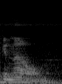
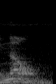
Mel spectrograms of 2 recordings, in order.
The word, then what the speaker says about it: gnome: simply say nosis um we don't say gnome um those little yard things um we say we say gnome um but in Greek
